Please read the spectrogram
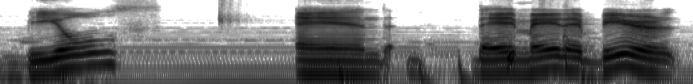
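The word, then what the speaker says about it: Beale's: brewery in Virginia called I think it's pronounced Beals and they made a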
